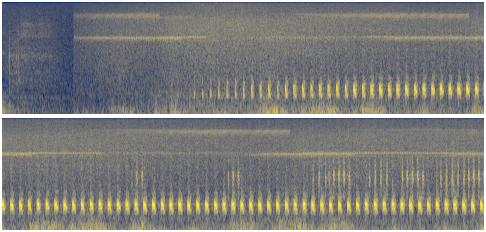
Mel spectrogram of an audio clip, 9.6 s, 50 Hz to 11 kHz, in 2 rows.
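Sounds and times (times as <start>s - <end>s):
cane toad Rhinella marina trill: 2.0s - 9.6s.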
